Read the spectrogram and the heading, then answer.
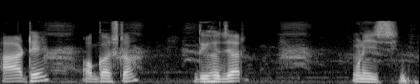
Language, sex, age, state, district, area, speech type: Odia, male, 18-30, Odisha, Kendrapara, urban, spontaneous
